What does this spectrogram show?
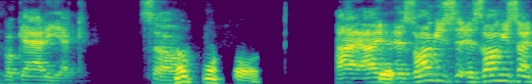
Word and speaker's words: Bogatiuk: from what I've heard, I found a Ukrainian gal that I was at a restaurant I went to, and I asked her, I was like, wait, you're Ukrainian, how would you say this? And she says, Bogatiuk. So I was like, okay. And the funny thing is, my dad and my brother, both pronounce it differently. My dad was Bogatuk, which is his Americanized version, but his brother pronounces it Bogatiuk.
